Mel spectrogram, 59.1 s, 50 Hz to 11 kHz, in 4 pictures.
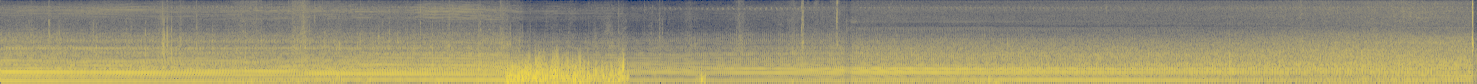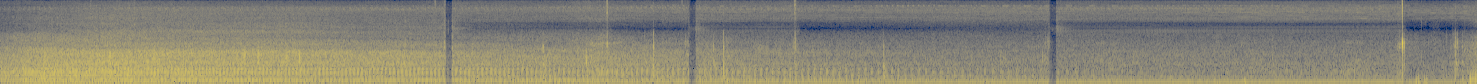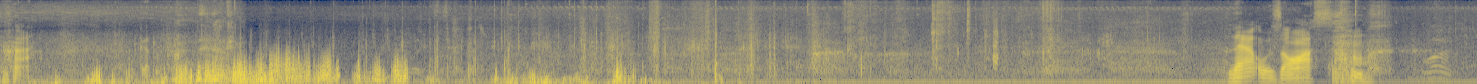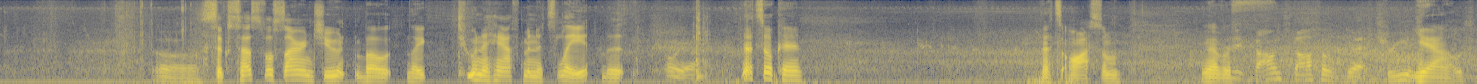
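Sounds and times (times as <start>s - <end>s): rumble on the microphone: 0.0s - 14.7s, 18.7s - 46.5s
warning siren winding down: 0.0s - 27.2s.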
